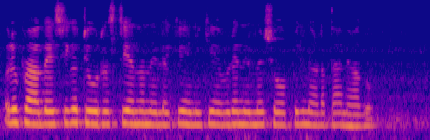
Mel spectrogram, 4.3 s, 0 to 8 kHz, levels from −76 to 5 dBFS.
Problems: constant background noise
